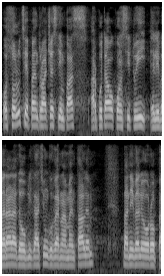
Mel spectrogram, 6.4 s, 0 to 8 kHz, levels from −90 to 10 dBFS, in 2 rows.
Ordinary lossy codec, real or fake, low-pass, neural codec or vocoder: none; fake; 7.2 kHz; autoencoder, 48 kHz, 128 numbers a frame, DAC-VAE, trained on Japanese speech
